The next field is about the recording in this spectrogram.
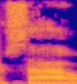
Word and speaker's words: SOW: So, well, you know, it's spelled sow like the pig, you know, mm-hmm. So that's kind of the joke. But, you know, I kind of made it seem like it's pronounced sow, like you're sowing the seeds of success, right?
